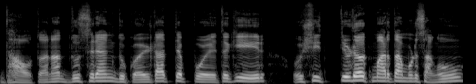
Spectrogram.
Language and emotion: Goan Konkani, angry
